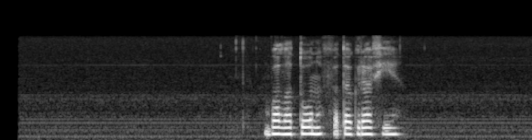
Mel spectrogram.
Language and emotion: Russian, neutral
